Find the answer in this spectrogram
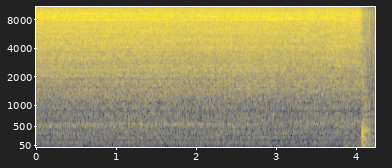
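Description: Tap water running steadily from a kitchen faucet into a plastic pitcher as it fills.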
